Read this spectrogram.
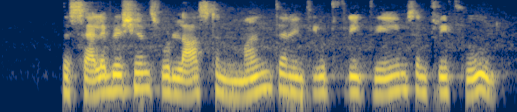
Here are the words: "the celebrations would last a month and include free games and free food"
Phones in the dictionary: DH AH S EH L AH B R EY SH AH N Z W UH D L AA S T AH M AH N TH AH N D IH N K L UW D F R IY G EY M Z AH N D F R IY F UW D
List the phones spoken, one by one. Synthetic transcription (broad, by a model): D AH S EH L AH B R EY SH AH N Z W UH D L AA S T AH M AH N T AH N D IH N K L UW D F R IY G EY M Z AH N D F R IY F UW D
